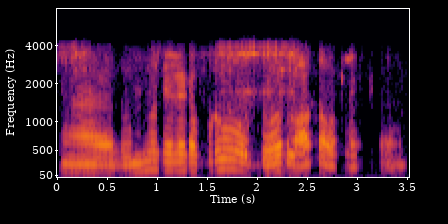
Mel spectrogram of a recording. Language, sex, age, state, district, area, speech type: Telugu, male, 60+, Andhra Pradesh, Vizianagaram, rural, conversation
